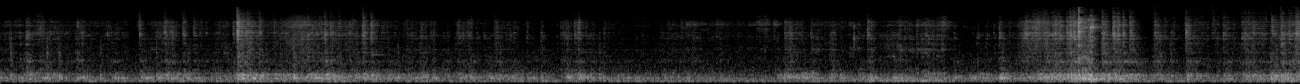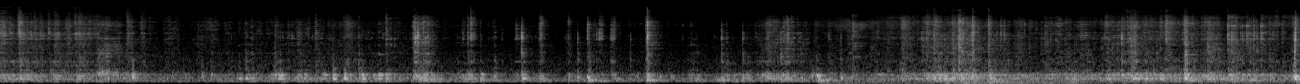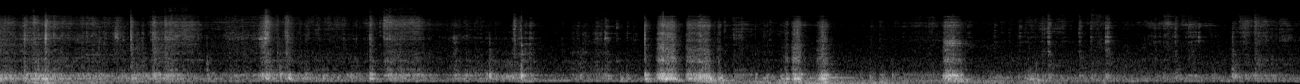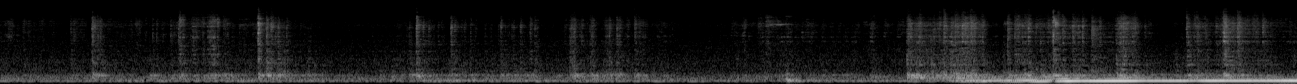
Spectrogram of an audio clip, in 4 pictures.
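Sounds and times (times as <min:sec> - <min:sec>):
wire scraping against metal frame: 0:21.2 - 0:29.2, 0:32.6 - 0:38.5, 0:48.1 - 0:51.9.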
